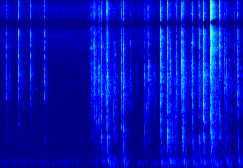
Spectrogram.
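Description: Fingertips type on the keys of a black plastic split ergonomic keyboard with a hollow body. A few soft, spaced taps give way to faster, louder bursts of short, bright clacks with a hollow low knock underneath.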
